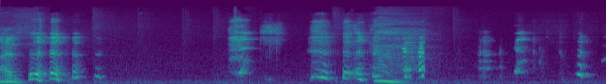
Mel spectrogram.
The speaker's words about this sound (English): Did you give her the hiccups? She's convulsed.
